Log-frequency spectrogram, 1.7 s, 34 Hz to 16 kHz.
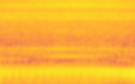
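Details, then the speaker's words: Ford Focus ST-3, crash-damaged repairable salvage car under repair, revved after start-up: deep, smooth exhaust note building steadily, no rattles or blowing; engine sounds lovely and healthy. "Wow, that sounds lovely. Really nice."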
